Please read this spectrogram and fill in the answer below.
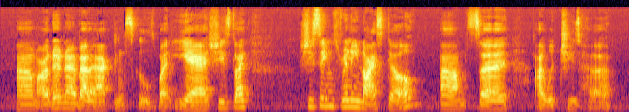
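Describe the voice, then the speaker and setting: With an Australian accent, a woman speaks at a fairly low pitch in a bright, sharp tone. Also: lively intonation, fairly slow pace. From Australia, Northern Territory. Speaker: vlogger. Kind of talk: casual vlog monologue. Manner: halting, many ums.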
